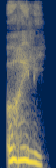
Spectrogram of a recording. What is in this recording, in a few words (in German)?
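"Aurelie", französische Mädchennamen, Aussprache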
